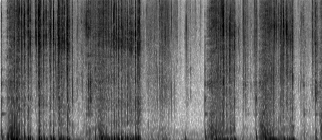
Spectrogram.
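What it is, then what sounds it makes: Dry soap bar shaved with a blade. A dry, solid, pale cream bar of white soap is held in the hand and shaved with a utility knife blade, with flakes peeling off. Scraping, crunching strokes with a low body and a bright, crackly edge come in bursts separated by short quieter gaps.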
